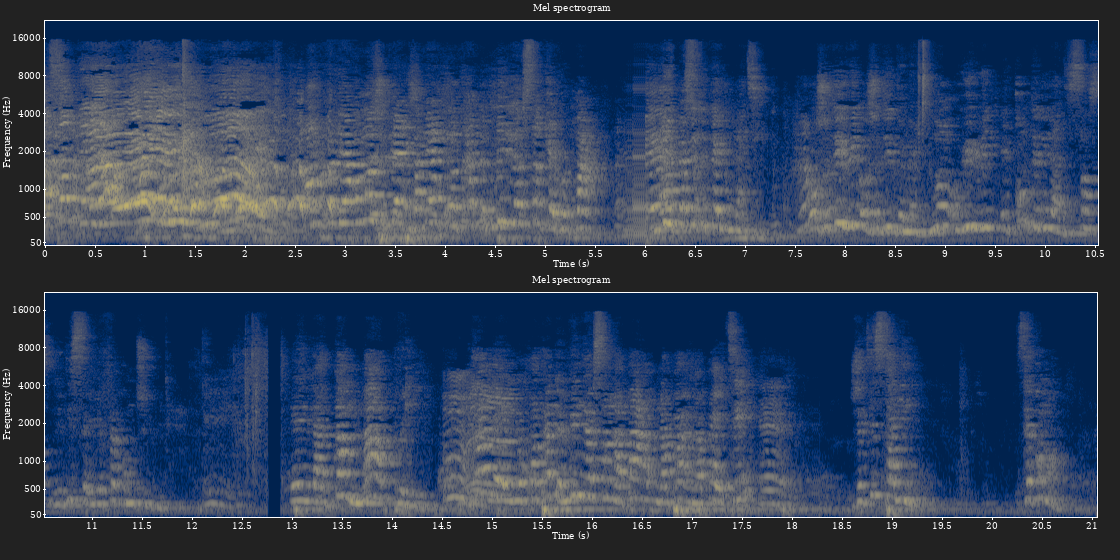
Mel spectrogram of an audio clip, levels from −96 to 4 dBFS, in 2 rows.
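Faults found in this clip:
Bluetooth stutter, 5.84–6.01 s: machine-gun buzz. About 149 ms of audio lost across a 171 ms span, longest run about 107 ms. This fits roughly seven dropped packets, with the receiver replaying its last buffer in place of each one. Audio resumes further on.

Bluetooth stutter, 18.24 s: short double repeat, about 43 ms lost, consistent with two dropped packets. Spectrogram shows the same narrow slice tiled side by side with vertical seams. Waveform shows a repeated identical cycle.

Playback stall, 12.76–12.90 s: output cuts to silence mid-flow for 120 ms, then continues. Likely a buffer underrun or a blocked audio thread on the player side. Waveform: flat line. Spectrogram: clean empty vertical band, hard edges both sides.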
